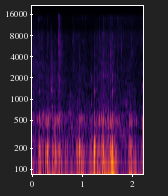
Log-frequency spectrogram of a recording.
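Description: Low, muffled murmur of a voice, heard as irregular soft low pulses with a few faint clicks.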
